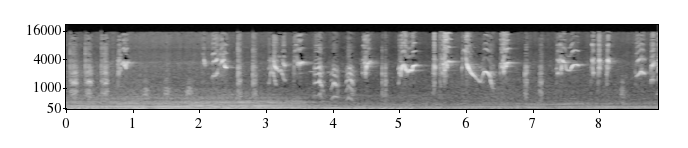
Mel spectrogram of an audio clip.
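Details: Javan myna song from a master recording for young birds: harsh broadband clicks and rasps mixed with whistled rising and falling notes, some repeated, over a low steady hum.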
